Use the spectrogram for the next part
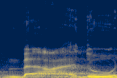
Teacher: Ain betul-betul jangan termasuk ke hidung.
